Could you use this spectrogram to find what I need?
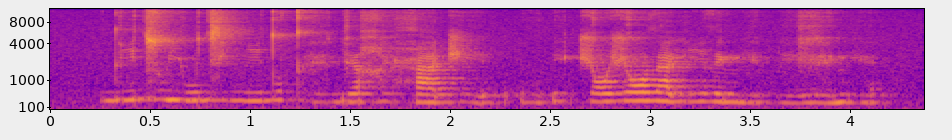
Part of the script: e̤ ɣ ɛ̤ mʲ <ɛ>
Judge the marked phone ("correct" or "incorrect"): incorrect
